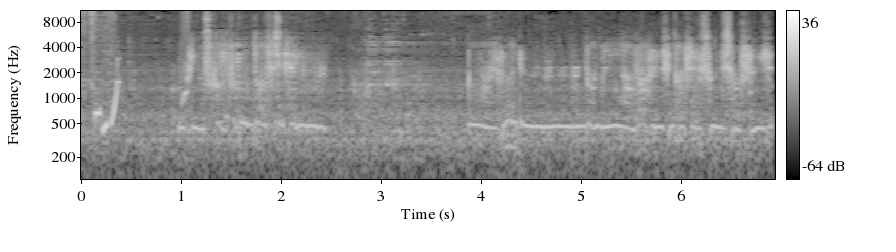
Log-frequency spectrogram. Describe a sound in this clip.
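A small robot chirps and warbles electronically in short bursts.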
